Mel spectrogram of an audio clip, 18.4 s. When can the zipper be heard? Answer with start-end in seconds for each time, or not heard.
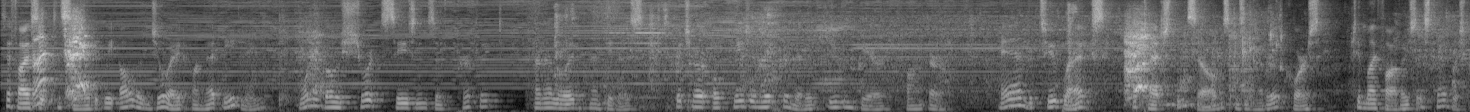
3.0-4.2, 8.0-9.8, 14.0-15.7.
